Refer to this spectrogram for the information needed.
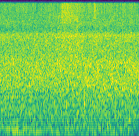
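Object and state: Nothing is struck.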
